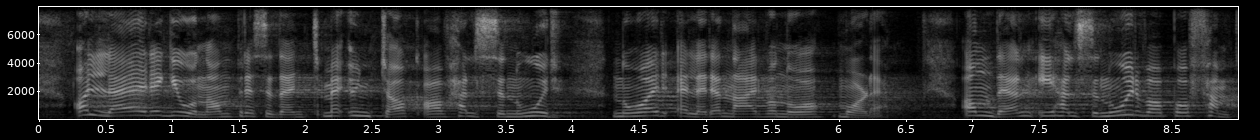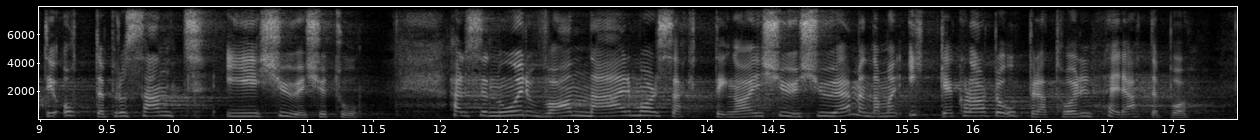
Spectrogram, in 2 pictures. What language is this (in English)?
Norwegian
